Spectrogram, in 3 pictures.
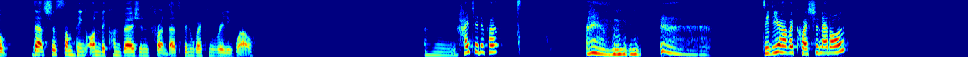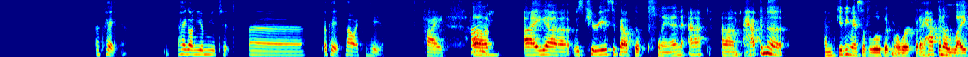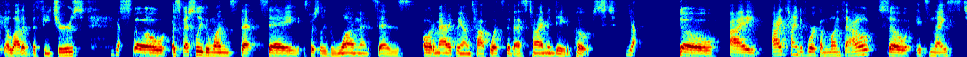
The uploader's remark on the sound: one of the most recent live Q&A calls from inside the 'Instagram Secrets to Success' course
